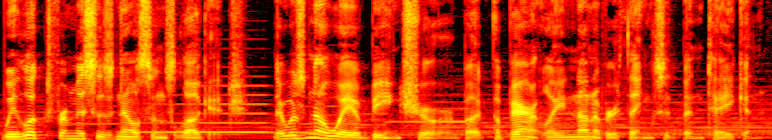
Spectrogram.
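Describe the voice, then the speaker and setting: A man's voice: medium pitch, a little fast, music in the background, close to an everyday voice. A man playing a stoic, no-nonsense 1950s police sergeant, narrating in clipped, matter-of-fact radio detective style. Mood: flat, factual. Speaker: actor in a comedy audio drama.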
